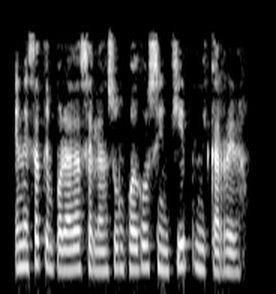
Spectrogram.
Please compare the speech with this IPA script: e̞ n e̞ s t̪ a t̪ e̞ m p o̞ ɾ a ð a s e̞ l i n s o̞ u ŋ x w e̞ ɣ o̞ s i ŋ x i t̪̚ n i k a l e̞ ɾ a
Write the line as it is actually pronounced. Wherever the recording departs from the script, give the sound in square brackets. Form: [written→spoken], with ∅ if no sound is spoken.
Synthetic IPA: e̞ n e̞ s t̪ a t̪ e̞ m p o̞ ɾ a ð a s e̞ l [i→a] n s o̞ u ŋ x w e̞ ɣ o̞ s i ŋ x i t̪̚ n i k a [l→r] e̞ ɾ a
